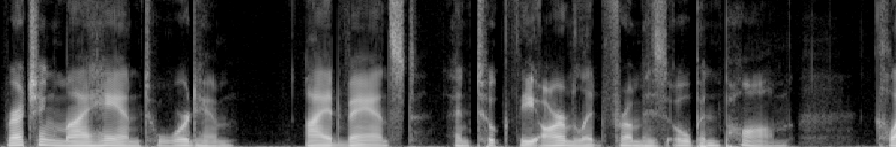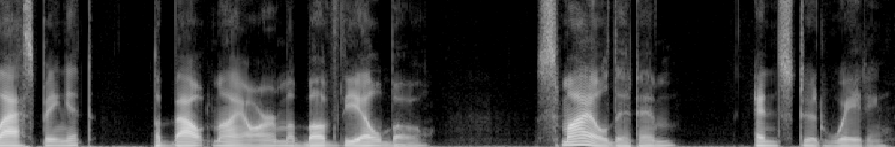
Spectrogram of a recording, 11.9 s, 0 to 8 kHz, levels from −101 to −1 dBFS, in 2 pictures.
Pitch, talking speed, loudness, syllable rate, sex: 100 Hz, 145 wpm, -23 LUFS, 4.6 syllables/s, male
